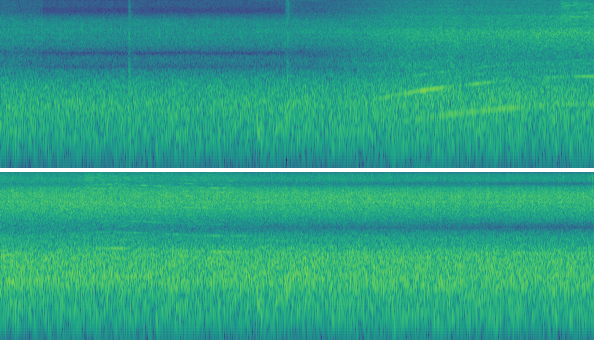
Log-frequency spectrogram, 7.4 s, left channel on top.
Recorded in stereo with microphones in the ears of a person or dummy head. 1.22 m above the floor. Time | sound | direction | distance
0.0 | running water | 50° right (ahead or behind) | ?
